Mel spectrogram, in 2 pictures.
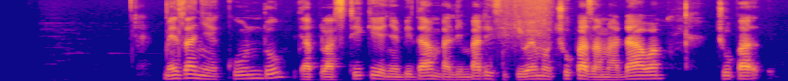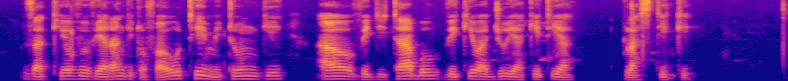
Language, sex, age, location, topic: Swahili, male, 25-35, Kisumu, health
